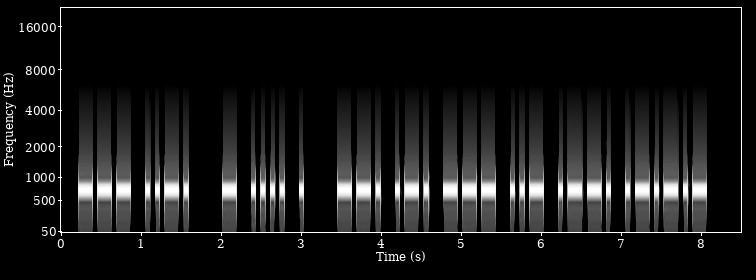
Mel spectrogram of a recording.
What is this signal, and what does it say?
Morse code, heard as a keyed tone, about 20 wpm, 700 Hz. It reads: OF THE GROUP.
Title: Sentences with 5-Word Phrases - 20wpm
